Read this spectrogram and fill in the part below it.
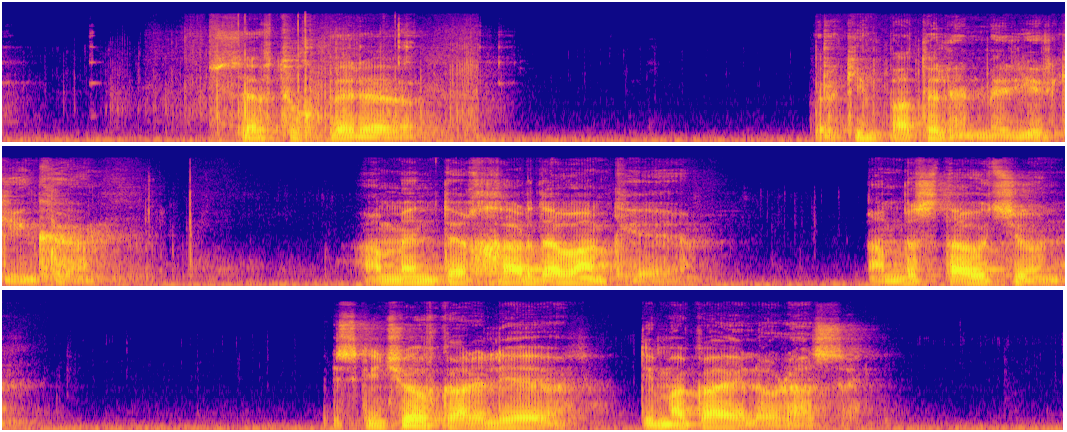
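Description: An older man speaks in a low, serious voice close by.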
